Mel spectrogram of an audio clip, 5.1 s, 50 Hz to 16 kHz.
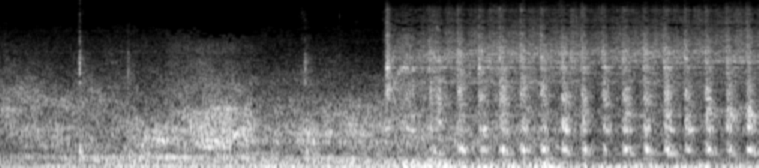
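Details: Upright AB62RT boom lift unused over a year, weak battery: brief sluggish crank, then a rapid run of sharp clicks, about three to four a second, with no turnover; battery too weak.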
